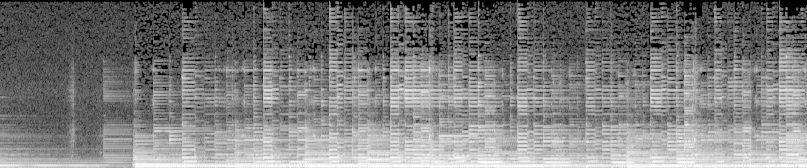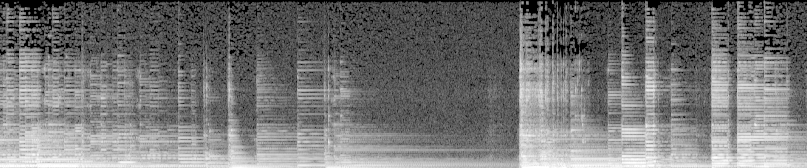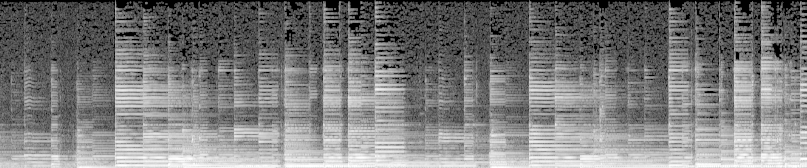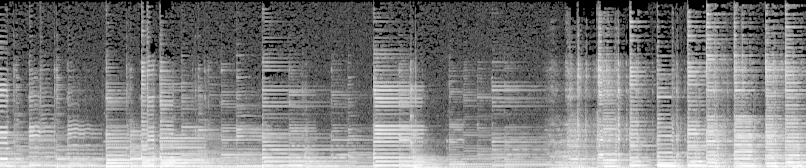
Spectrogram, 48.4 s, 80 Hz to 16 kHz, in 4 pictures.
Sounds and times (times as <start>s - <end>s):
Steel guitar, slide guitar: 0.0s - 48.4s.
